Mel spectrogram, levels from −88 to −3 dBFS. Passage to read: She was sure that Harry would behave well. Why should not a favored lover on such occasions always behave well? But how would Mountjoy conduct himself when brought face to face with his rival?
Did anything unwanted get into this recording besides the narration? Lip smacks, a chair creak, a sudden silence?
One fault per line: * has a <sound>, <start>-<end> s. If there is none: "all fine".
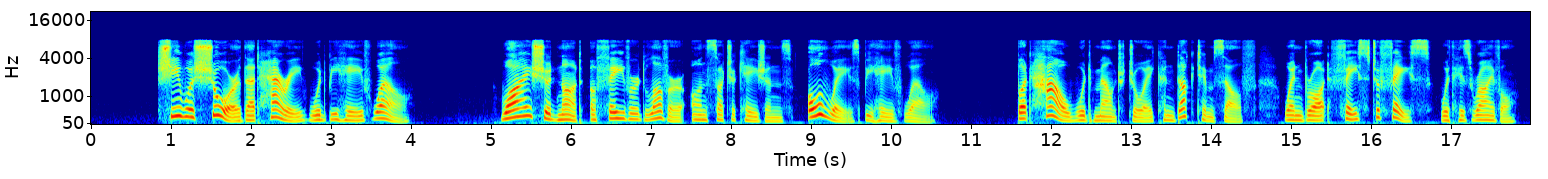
all fine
